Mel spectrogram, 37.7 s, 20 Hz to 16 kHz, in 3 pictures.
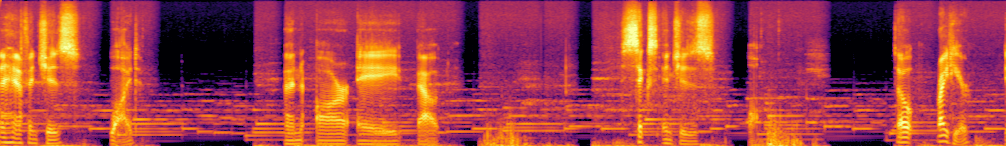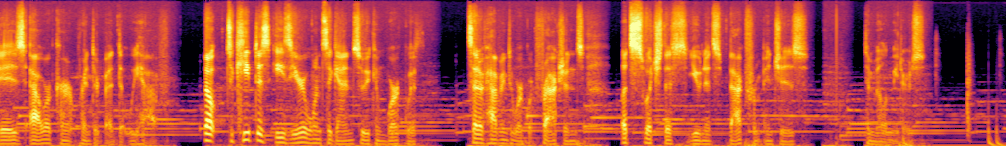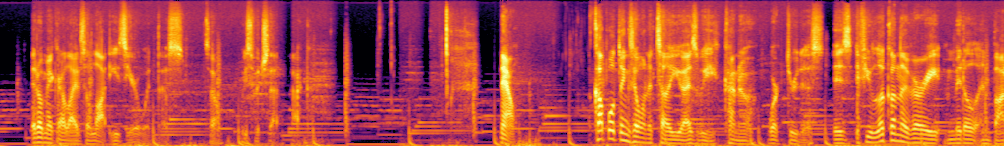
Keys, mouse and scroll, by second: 0.2 5, 1.8 click, 8.2 6, 9.5 click, 11.1-14.0 right drag, 14.4-14.8 right drag, 15.3-15.9 drag, 16.1 right click, 16.5-17.1 right drag, 19.2 click, 21.5 click, 22.7 click, 29.3 click, 30.5-30.9 drag, 31.3 right click.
